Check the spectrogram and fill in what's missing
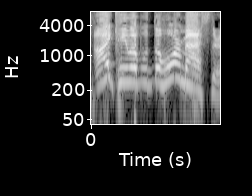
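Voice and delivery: normal talking voice

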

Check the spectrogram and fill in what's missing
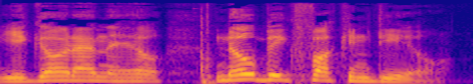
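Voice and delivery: ordinary talk

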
